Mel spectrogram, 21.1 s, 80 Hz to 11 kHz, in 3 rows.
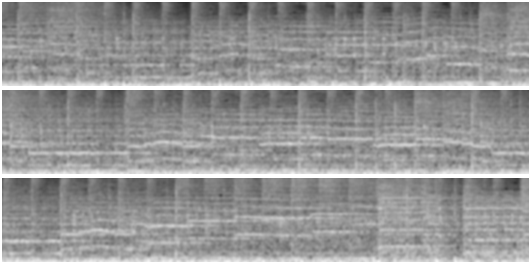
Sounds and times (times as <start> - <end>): Music: 0.0 - 21.0.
